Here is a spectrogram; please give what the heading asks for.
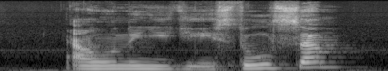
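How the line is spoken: Calm remark. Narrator (Russian): Заметил я спокойно

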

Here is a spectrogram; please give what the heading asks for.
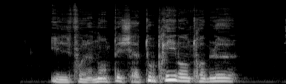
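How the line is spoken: Exclaimed, baron. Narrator (French): s'écria le baron

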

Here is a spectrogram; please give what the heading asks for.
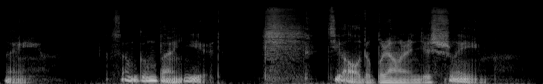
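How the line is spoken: Sleepy mumbling grumble. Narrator (Chinese): 夜里还喃喃地嘀咕着说

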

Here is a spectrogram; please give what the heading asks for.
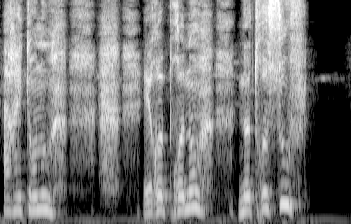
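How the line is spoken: Father panting. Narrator (French): haleta le papa de Léo

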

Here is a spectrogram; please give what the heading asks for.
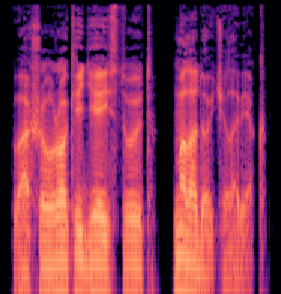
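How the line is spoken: Displeased. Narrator (Russian): сказал он Житкову с неудовольствием

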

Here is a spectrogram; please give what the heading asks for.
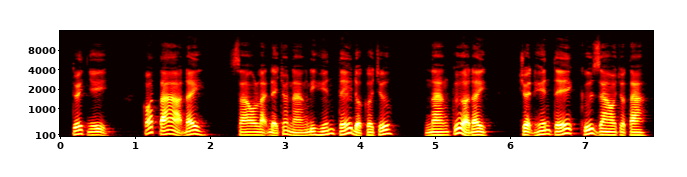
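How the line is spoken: Smiling. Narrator (Vietnamese): Diệp Chi Thu mỉm cười

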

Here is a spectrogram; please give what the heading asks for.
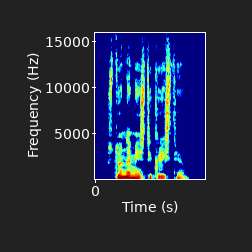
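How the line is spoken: Sharp command through clenched jaw. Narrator (Russian): резко приказал, до боли сжав челюсти

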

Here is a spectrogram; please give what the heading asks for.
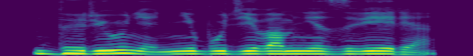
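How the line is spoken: Barked. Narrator (Russian): рявкнул Терехов

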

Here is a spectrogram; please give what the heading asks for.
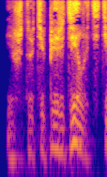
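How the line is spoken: Quiet, military general. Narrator (Russian): тихонько проговорил военный разведчик в звании генерала

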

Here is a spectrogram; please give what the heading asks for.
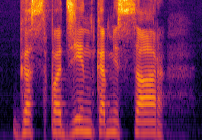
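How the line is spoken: Hurried. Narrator (Russian): торопливо начал Клуге

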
